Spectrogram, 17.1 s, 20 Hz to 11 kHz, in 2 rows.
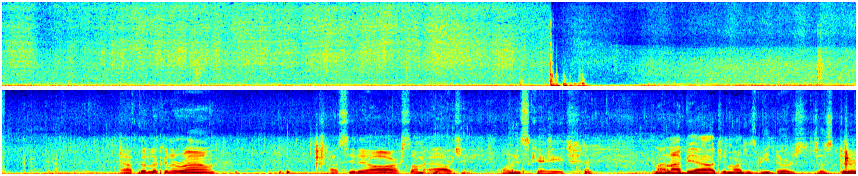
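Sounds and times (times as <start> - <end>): water spraying hiss: 0.0 - 8.6
engine humming: 0.0 - 17.0.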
